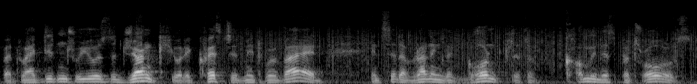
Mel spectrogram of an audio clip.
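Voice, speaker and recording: An actor playing a suave, menacing crime boss with urbane, formal phrasing in a 1970s radio drama. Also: male voice, fairly low pitch, expressive, moderate pace, a little hiss or hum, poor audio. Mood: silky, courteous.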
